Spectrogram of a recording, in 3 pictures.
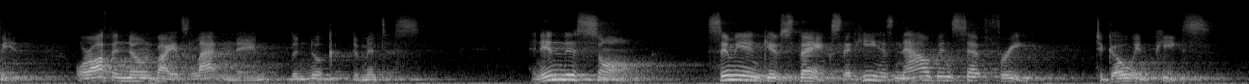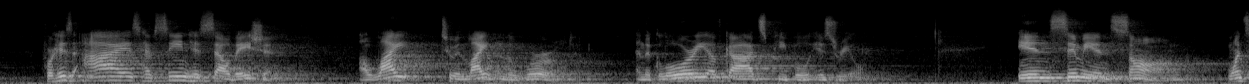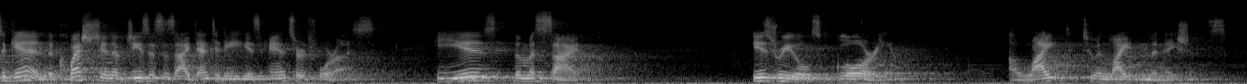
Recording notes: preached at our celebration of the Holy Eucharist on the Fifth Sunday after the Epiphany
